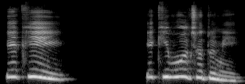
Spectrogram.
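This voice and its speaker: Lady doing an exasperated wife in a comedy story, high pitched, swoopy, always protesting. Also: lively intonation, slow pace, darkish tone, exaggerated voice. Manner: protesting, questioning. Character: indignant, sharp-tongued married woman, exasperated wife.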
